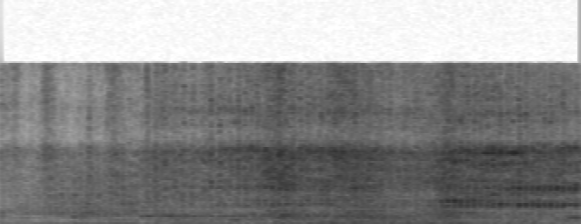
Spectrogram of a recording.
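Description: Small vehicle engine running steadily, louder in the second half, with a thin high whine near the end.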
